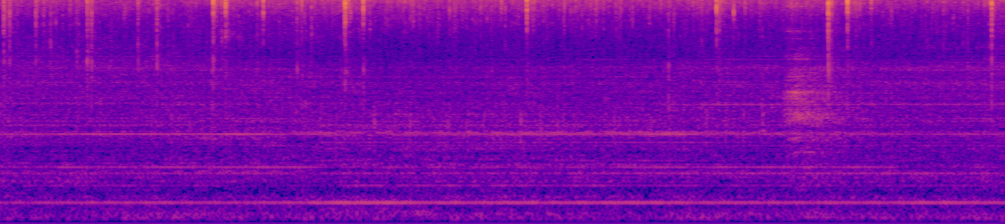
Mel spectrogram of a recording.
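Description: Lab two-roll mill running: a faint, steady hum from its drive, with a scattering of light ticks and clicks as the rollers turn over the polypropylene pellets.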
